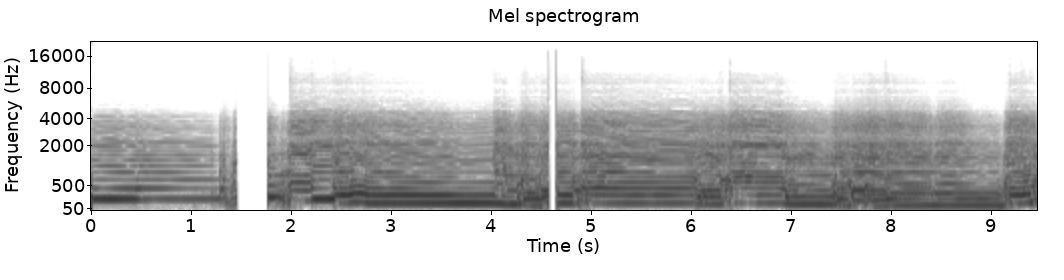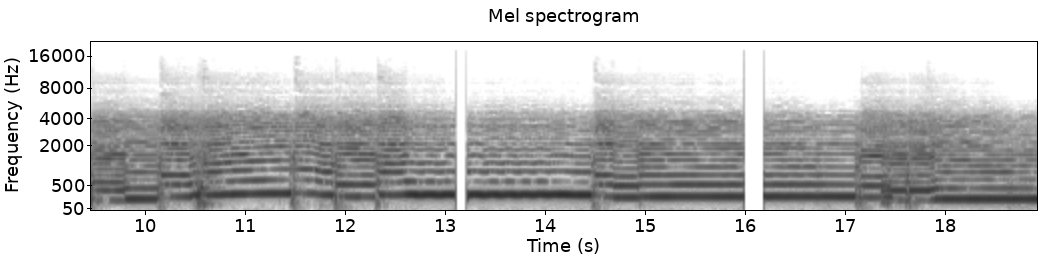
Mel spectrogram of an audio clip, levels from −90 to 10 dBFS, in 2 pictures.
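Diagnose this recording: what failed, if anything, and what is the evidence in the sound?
Four silent gaps, at 1.45, 4.57, 13.09 and 15.98 s, lasting 76 to 304 ms. Sound resumes afterwards. Likely a Bluetooth stall: the headphone buffer emptied while awaiting resent packets.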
